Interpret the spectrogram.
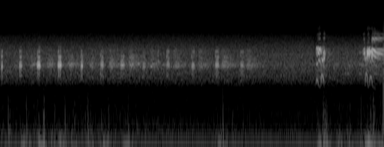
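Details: Red-breasted merganser giving a slow string of soft, rough croaking pulses that fade away. After a pause come two louder, harsher squawking notes at the end.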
